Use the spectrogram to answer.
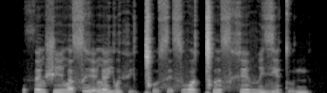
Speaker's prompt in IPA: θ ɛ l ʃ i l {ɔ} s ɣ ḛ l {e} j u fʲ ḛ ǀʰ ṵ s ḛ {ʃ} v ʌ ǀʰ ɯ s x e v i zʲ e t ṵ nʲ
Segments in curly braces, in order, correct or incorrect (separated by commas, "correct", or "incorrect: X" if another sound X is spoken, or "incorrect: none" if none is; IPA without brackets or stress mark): incorrect: ʌ, incorrect: ɛ, incorrect: s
